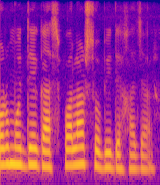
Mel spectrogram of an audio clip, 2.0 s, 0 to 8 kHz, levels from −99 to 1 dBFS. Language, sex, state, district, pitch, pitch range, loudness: Bengali, female, Assam, Hailakandi, 205 Hz, 185-230 Hz, -16 LUFS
